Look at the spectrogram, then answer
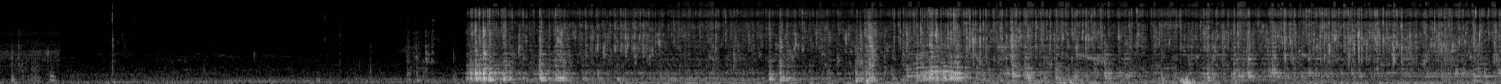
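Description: Tap water running steadily while a large fish is washed and cleaned outdoors, starting after quiet and continuing as a close, constant splashing stream, with voices talking over it.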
